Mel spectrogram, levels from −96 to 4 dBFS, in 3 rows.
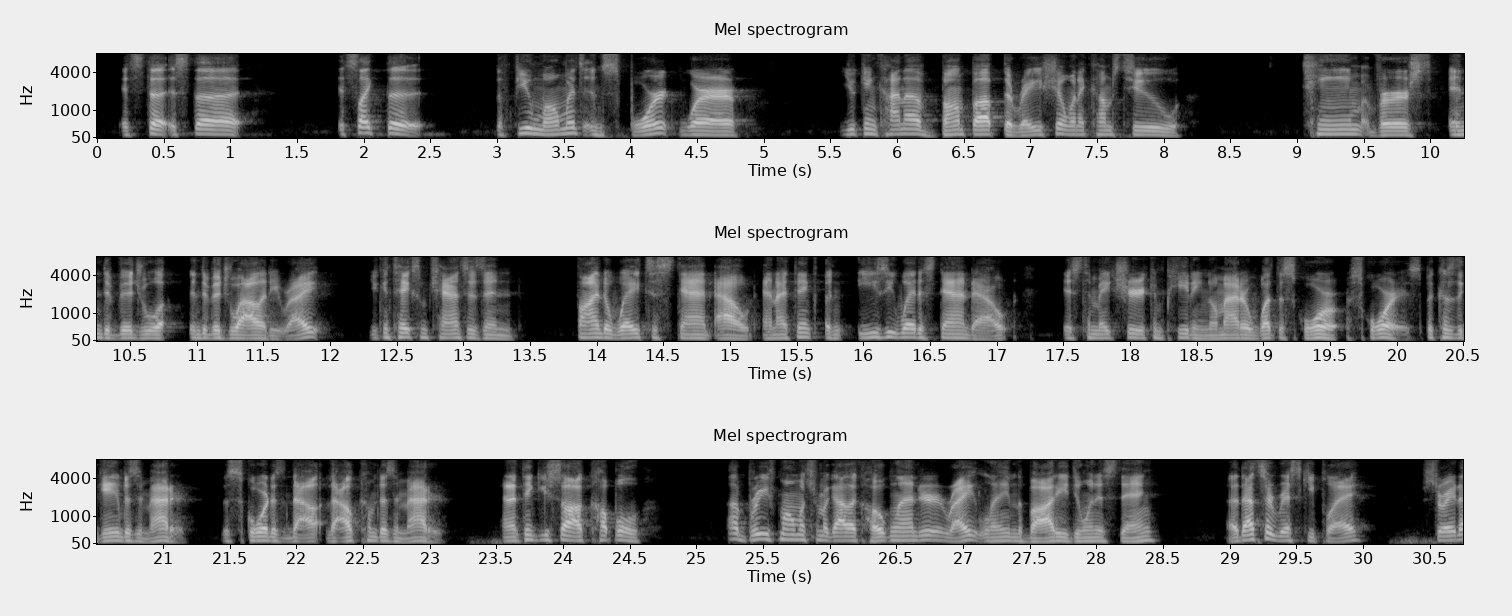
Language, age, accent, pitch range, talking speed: English, 20-39, American, 130-160 Hz, 205 wpm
